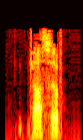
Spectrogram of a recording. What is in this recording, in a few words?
"jussive", english; adjectives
